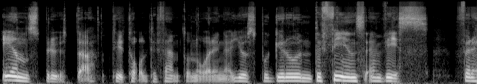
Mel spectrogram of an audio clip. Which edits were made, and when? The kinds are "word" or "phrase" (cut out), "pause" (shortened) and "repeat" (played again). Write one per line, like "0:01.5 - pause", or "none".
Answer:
0:03.1 - phrase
